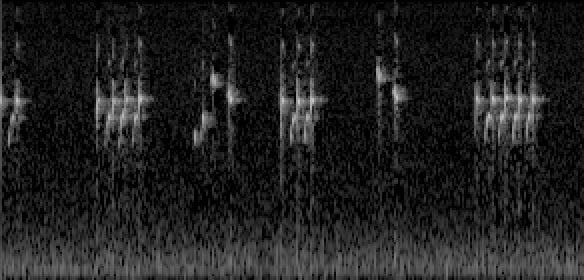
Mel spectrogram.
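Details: Cádiz-style Spanish goldfinch song: short bursts of tinkling, liquid notes separated by brief pauses. The bursts alternate between tight trilled clusters and single upslurred whistles.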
